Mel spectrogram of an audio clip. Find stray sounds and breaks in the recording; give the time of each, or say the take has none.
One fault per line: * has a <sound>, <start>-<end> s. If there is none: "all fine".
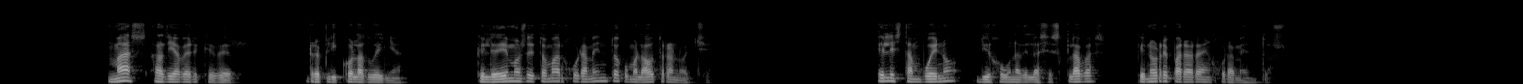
all fine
